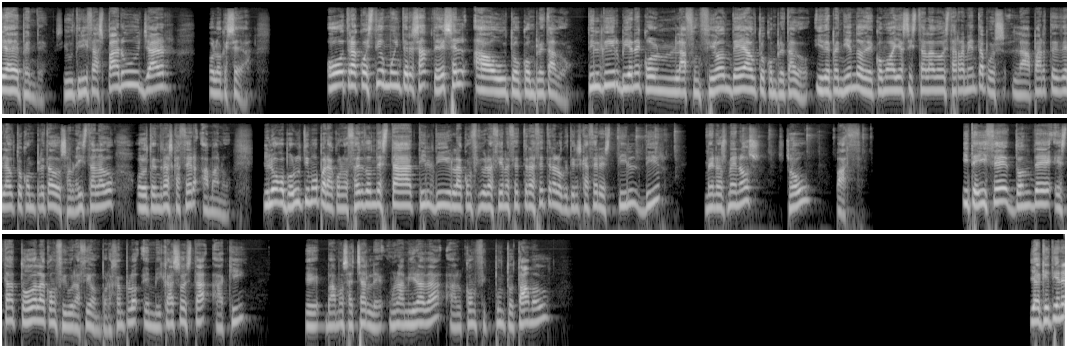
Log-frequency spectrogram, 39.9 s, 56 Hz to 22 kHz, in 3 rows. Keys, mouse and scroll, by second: 0.0 ctrl+l, 20.9-24.8 typing, 35.3-36.1 typing, 37.8 ctrl+v, 38.4 Return.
